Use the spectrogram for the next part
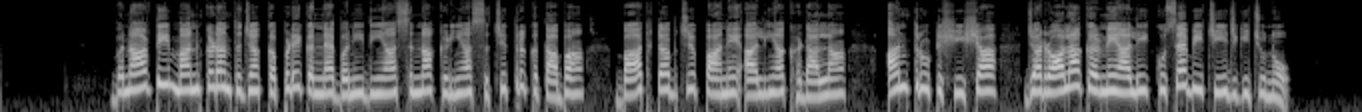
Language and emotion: Dogri, neutral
